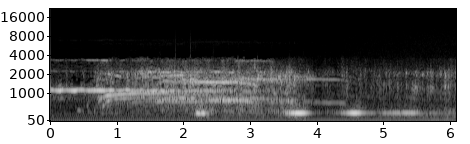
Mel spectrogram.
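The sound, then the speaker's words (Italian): A large crowd gathered in a town square in front of the town hall roars and shouts continuously, loud, with a few sharper bursts of cheering rising above the dense wash of voices. “siamo tutti qui in piazza per gridare basta, per non rispondere soprattutto con la violenza”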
